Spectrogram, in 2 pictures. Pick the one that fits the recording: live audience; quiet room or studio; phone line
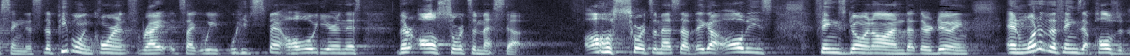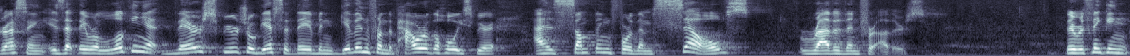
live audience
